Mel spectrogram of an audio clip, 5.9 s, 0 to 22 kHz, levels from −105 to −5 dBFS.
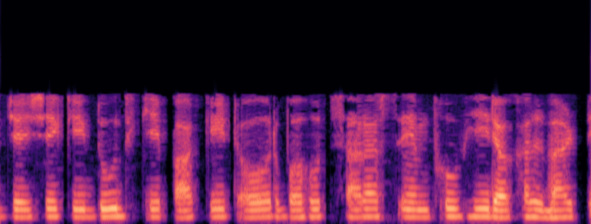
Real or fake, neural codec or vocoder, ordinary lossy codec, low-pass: real; none; AAC, 16 kbps; 7.2 kHz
